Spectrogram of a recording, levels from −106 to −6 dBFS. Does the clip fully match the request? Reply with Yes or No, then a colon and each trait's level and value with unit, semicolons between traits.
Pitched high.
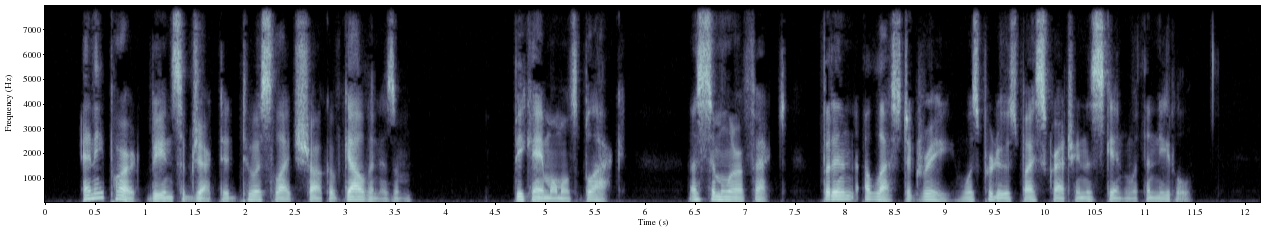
No: low, 105 Hz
